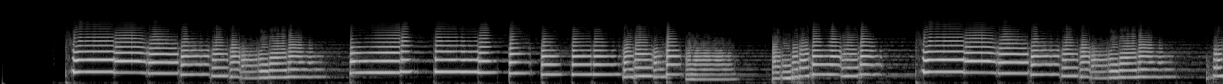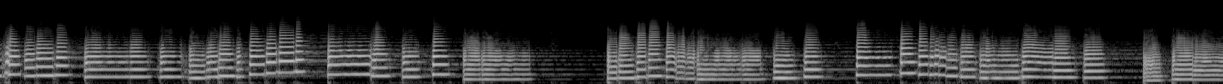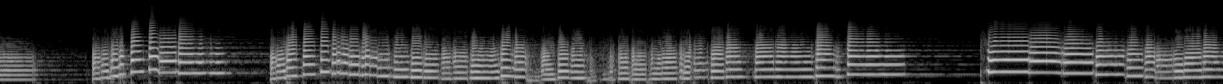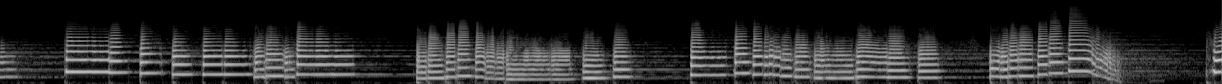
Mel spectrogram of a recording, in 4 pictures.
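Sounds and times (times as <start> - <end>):
street trumpet playing a Dixieland melody: 0.7 - 17.6, 18.3 - 33.6, 34.3 - 48.9.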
